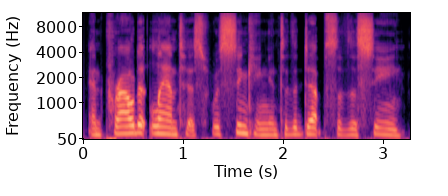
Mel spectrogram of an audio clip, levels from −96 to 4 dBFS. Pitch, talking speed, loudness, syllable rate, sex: 170 Hz, 200 wpm, -18 LUFS, 4.8 syllables/s, female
